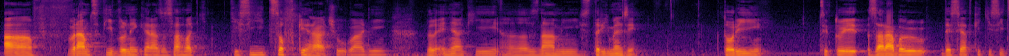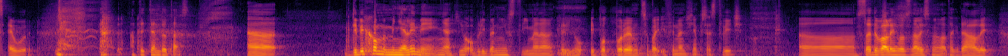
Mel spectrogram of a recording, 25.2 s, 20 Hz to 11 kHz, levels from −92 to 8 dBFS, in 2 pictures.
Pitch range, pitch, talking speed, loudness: 95-110 Hz, 100 Hz, 120 wpm, -24 LUFS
